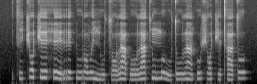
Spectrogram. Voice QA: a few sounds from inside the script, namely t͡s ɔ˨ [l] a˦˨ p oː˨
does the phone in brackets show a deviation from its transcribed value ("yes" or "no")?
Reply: no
